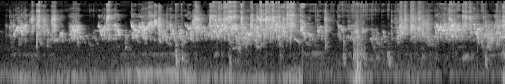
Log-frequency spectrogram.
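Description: Budgerigars chatter nonstop in bright, scratchy chirps and warbles, several birds overlapping in a dense high-pitched stream with a faint low hum beneath.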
